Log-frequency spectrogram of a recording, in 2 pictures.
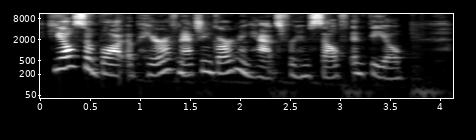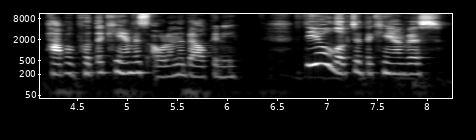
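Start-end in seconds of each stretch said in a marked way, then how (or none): none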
